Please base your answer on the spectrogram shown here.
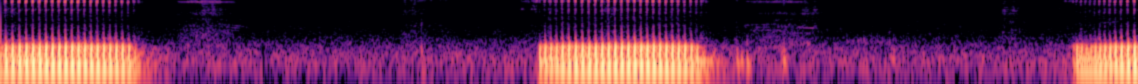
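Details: French Bulldog snoring: loud, rasping, throaty snores lasting about a second each, recurring roughly every two and a half seconds, with quiet breathing pauses between them.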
